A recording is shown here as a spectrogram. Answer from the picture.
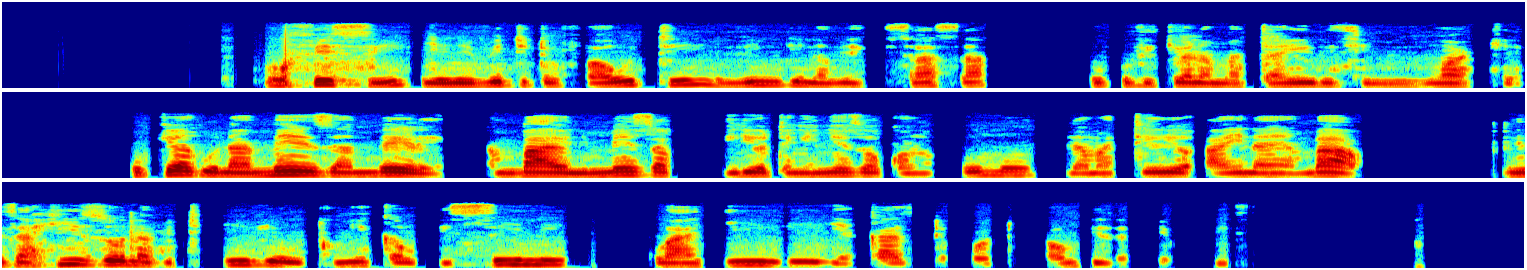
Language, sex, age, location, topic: Swahili, male, 18-24, Dar es Salaam, finance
